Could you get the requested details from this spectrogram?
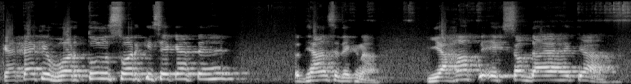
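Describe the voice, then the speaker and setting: A man's voice: high-pitched, animated, measured pace, a little hiss or hum. A male teacher giving a Hindi grammar lesson, asking the class questions and having them repeat the answers. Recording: roomy classroom echo.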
